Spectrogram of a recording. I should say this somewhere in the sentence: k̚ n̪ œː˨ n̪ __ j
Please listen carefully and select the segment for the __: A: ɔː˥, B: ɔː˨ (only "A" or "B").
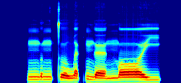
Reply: A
